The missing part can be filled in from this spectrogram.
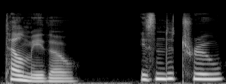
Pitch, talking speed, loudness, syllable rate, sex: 200 Hz, 160 wpm, -15 LUFS, 3.6 syllables/s, female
